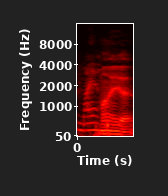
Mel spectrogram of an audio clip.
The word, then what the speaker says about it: Maya: What does it rhyme with? Because it's not going in my head in a minute. Maya. Rhymes with Tire.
